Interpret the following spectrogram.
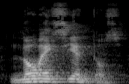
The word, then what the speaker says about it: novecientos: a lot in spanish when a ue is in a stressed syllable and then you make a longer word out of it it's not in the stressed syllable anymore the ue becomes an o so it's nove sientos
